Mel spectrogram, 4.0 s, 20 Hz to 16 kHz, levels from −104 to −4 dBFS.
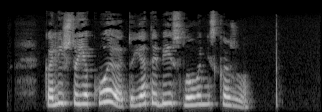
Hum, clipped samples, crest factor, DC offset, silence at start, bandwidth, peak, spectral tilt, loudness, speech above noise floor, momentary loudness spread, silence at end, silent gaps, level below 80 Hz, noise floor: none; under 0.1%; 18 dB; under 0.1%; 0.55 s; 11 kHz; -14 dBFS; -3 dB/octave; -30 LUFS; 48 dB; 9 LU; 0.95 s; none; -90 dBFS; -78 dBFS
